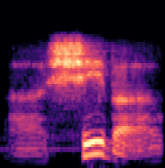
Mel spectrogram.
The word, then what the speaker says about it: Shiv: And as some of you may know, Shiva, which is the Sanskrit term for sacred male, is sometimes spelled S-I-V and pronounced Shiv.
